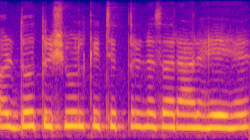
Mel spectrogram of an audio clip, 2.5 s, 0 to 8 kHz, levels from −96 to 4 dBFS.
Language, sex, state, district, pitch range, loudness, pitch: Hindi, female, Bihar, Gaya, 280-300 Hz, -13 LUFS, 290 Hz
